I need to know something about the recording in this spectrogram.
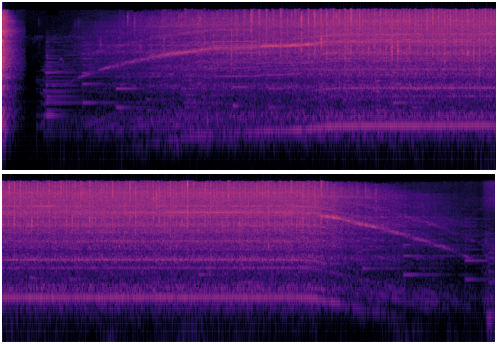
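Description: A stand mixer beats butter and sugar, its motor whirring up in pitch over a few seconds, holding a steady loud hum and whine, then winding down near the end. No talking.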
